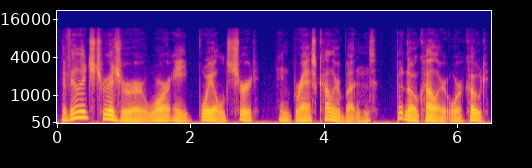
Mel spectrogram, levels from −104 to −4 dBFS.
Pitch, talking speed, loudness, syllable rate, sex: 105 Hz, 145 wpm, -17 LUFS, 4.1 syllables/s, male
